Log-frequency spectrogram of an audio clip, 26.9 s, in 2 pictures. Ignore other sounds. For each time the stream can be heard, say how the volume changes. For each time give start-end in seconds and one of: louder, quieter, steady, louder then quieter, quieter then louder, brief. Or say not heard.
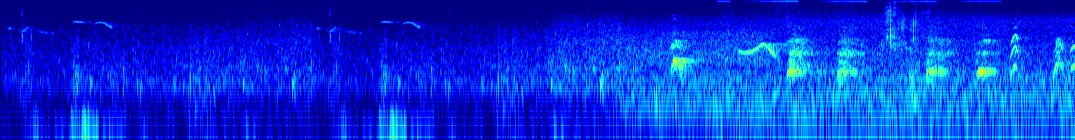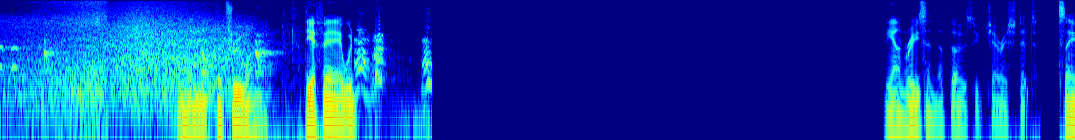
0.0-16.8 louder.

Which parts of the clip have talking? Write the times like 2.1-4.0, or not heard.
15.7-17.9, 24.5-26.8.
